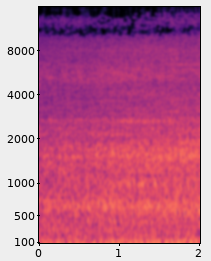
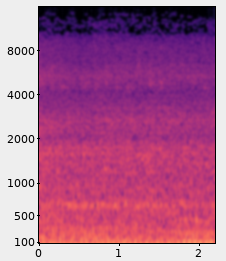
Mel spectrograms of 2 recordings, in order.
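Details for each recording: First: 1988 Ford F250 5.8L (351) V8, sat two years, idling on injector cleaner: uneven, lumpy idle with an unsteady low pulse, misfiring; clogged fuel injectors suspected, possible rodent-chewed wiring. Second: 1988 Ford F250 with a 5.8L 351 V8, sat two years, after fuel injector work: steady, even idle with all cylinders firing and a faint exhaust pulse, about 95% better; normal idle.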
